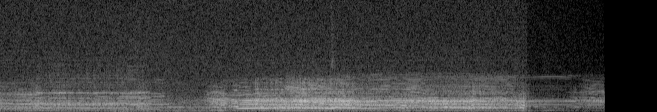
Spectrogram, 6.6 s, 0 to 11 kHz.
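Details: Red deer rut in Västmanland, Sweden, 2010, stags contesting hinds: a moaning roar, a short pause, then a louder, hoarse sustained bellow that fades before the recording cuts to silence.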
